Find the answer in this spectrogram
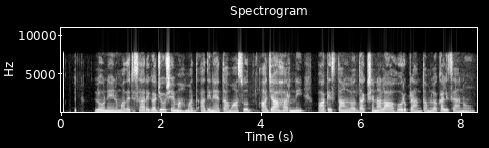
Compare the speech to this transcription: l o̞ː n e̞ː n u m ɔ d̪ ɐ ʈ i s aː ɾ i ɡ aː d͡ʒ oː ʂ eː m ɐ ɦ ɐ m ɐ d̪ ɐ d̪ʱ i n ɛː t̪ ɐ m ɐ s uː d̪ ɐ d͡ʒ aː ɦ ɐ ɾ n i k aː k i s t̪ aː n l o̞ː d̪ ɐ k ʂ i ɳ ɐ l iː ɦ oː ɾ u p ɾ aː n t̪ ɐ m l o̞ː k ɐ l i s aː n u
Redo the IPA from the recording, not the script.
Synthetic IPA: l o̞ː n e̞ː n u m ɔ d̪ ɐ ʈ i s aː ɾ i ɡ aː d͡ʒ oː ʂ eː m ɐ ɦ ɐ m ɐ d̪ ɐ d̪ʱ i n ɛː t̪ ɐ m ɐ s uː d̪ ɐ d͡ʒ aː ɦ ɐ ɾ n i p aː k i s t̪ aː n l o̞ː d̪ ɐ k ʂ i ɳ ɐ l aː ɦ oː ɾ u p ɾ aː n t̪ ɐ m l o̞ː k ɐ l i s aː n u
